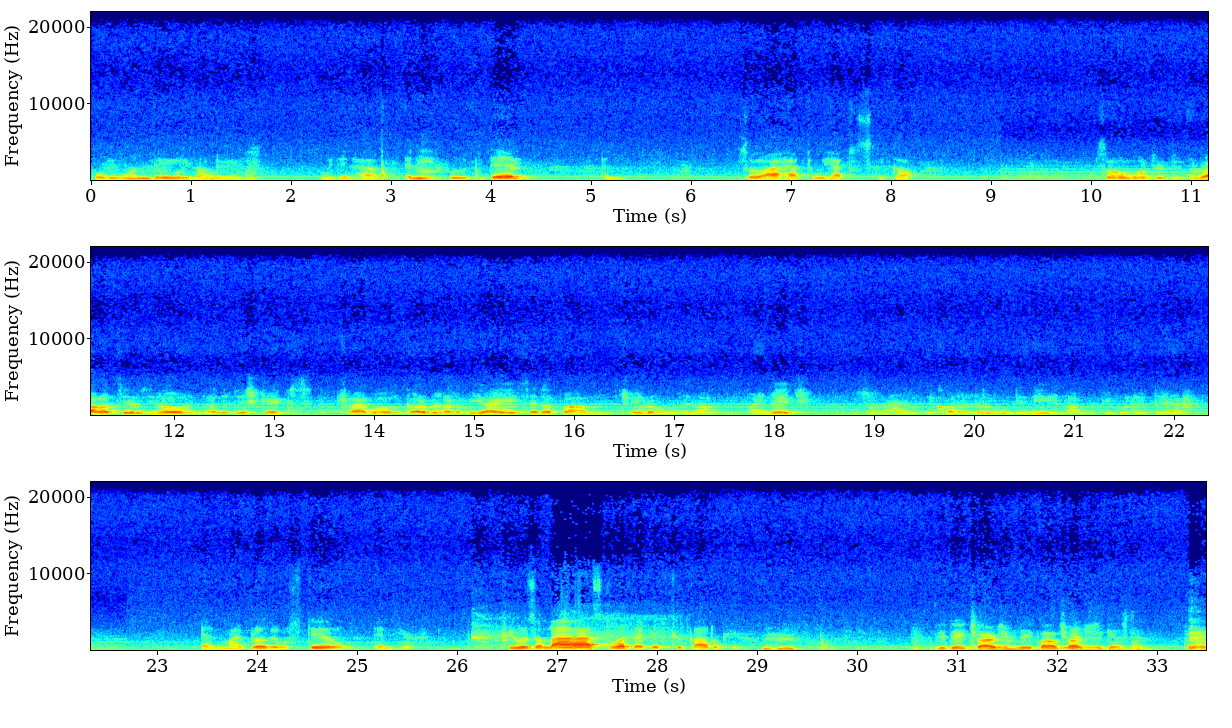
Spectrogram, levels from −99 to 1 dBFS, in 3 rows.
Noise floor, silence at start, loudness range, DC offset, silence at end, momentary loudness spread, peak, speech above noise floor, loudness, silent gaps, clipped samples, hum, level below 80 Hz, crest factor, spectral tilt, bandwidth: -48 dBFS; 0 s; 13 LU; under 0.1%; 0 s; 22 LU; -4 dBFS; 23 dB; -26 LUFS; none; under 0.1%; none; -54 dBFS; 24 dB; -7.5 dB/octave; over 20 kHz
